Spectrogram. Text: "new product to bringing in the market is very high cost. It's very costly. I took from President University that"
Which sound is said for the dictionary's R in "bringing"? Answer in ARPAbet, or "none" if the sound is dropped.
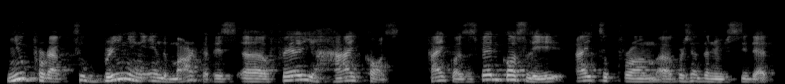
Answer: R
